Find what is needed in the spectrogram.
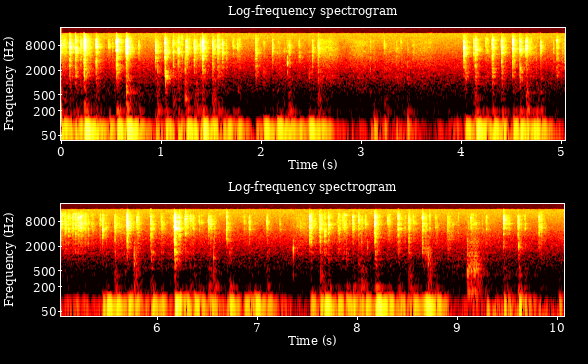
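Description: Typing on a computer keyboard: runs of quick keystroke clicks in several bursts, with short pauses between them.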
